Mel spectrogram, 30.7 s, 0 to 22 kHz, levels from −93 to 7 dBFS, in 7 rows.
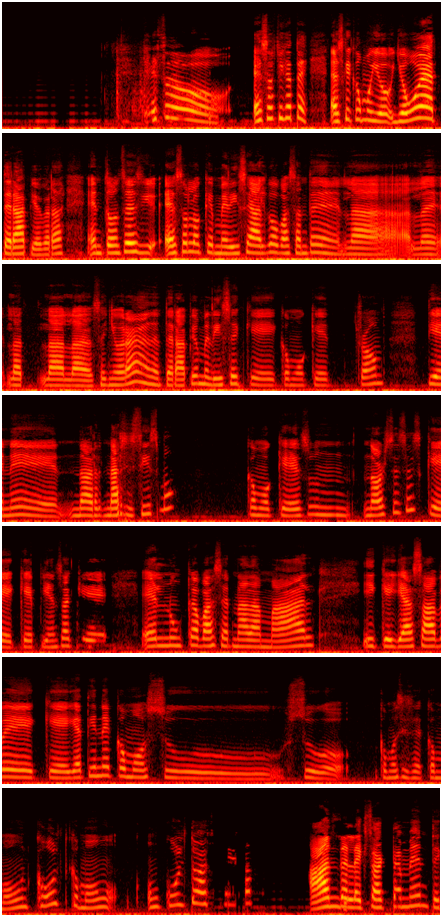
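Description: At 11.2 s the speech drops abruptly by about 6 dB and stays there to the end. The likely cause is one channel dropping out before the mono sum. Unlike a fade or gain change, the step is instant and never recovers.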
